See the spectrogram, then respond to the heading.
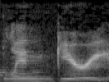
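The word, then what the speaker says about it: Glen Garioch: It's called Glen Geary, and it's spelled Garioch.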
